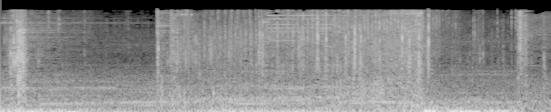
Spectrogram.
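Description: A die clatters and rattles as it rolls.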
